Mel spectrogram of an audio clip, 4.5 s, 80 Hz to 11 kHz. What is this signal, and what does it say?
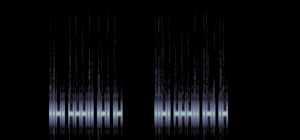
Morse code, heard as a keyed tone, about 52 wpm, 700 Hz. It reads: F8RA F8RA
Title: DXCC-100 Call Signs - 4 Characters - Repeated 2x - 50wpm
